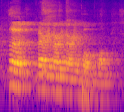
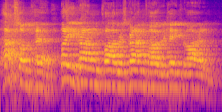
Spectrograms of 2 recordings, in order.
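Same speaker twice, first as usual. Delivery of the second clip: loud, higher, affronted whine; mock indignant protest; 4 semitones higher, 8 dB louder, slower than usual. Wannabe Irishman defending his ancestry to worker, mock indignant. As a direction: protest loudly as the offended wannabe.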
